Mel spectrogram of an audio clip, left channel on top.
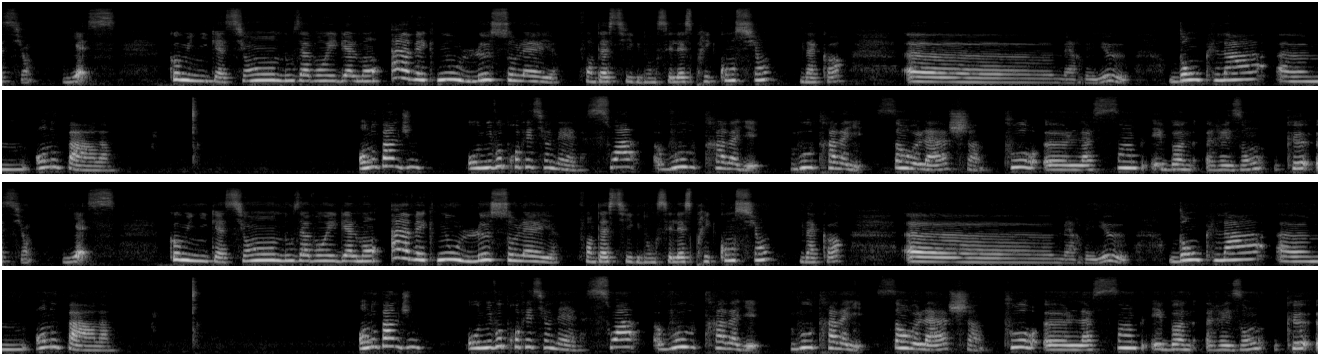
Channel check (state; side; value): normal; both; correlation 0.77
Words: Yes. Communication. Nous avons également avec nous le soleil. Fantastique. Donc, c'est l'esprit conscient. D'accord. Merveilleux. Donc là, on nous parle. On nous parle au niveau professionnel. Soit vous travaillez sans relâche pour la simple et bonne raison que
